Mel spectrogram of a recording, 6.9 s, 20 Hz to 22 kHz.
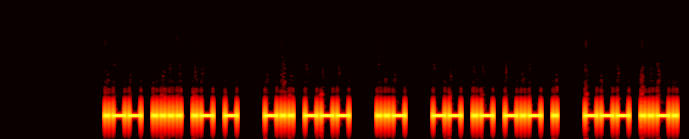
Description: Morse code, heard as a keyed tone, about 32 wpm, 700 Hz. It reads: WHAT DO U MAKE OF
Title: Sentences from Top 100 Words and Abbreviations 30wpm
